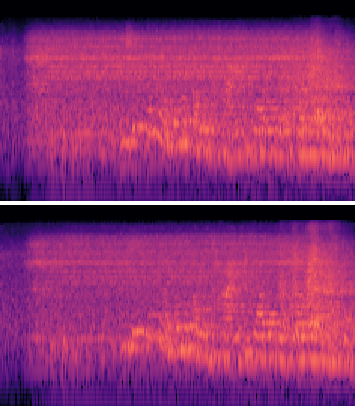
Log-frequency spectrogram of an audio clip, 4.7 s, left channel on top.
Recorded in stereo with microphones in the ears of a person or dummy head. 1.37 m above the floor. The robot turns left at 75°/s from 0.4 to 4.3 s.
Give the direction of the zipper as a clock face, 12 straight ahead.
1 o'clock.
